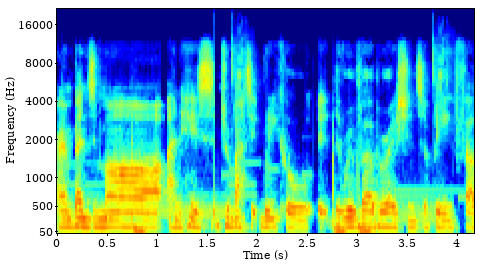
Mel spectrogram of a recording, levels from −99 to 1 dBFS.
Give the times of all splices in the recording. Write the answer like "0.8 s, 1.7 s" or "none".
1.5 s

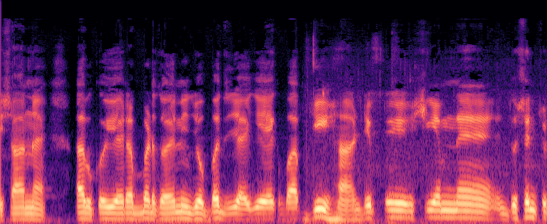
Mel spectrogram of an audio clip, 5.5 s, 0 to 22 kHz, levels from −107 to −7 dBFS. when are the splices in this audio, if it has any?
3.0 s

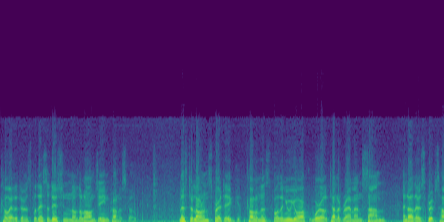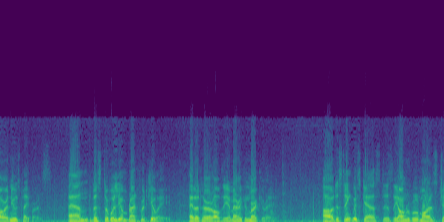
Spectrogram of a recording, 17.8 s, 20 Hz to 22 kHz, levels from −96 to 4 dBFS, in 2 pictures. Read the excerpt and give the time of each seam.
15.4 s

